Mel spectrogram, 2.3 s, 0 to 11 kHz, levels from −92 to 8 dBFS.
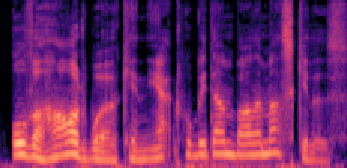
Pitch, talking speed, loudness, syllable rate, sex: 160 Hz, 310 wpm, -19 LUFS, 6.6 syllables/s, male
